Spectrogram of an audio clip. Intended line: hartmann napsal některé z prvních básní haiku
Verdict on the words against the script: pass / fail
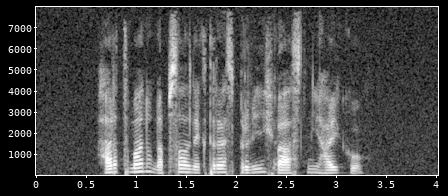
pass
